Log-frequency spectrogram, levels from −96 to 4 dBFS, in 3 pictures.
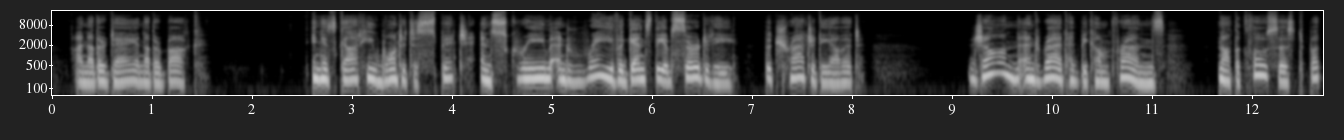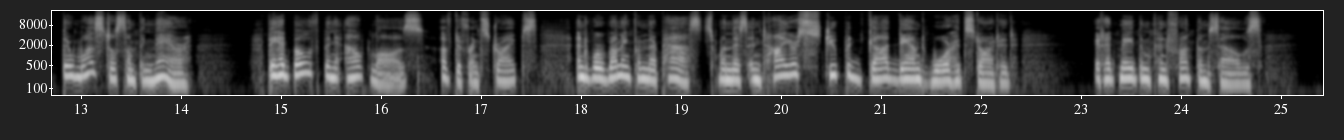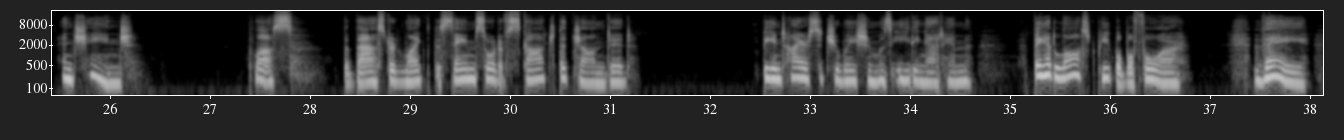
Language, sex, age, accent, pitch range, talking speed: English, female, 30-49, American, 160-205 Hz, 145 wpm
